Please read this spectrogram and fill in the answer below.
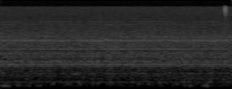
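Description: Near silence: faint steady room hiss.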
